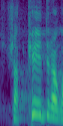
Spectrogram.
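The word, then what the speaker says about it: שָׁקֵד: 이 살구나무라고 하는 것이 히브리어로 사퀘드라고 하는 단어입니다. 이 사퀘드라고 하는 단어와 함께 그 뒤에 12절에 나오는 내가 내 말을 지켜라고 할 때 이 지켜, 이것이 쇼케드예요. 그러니까 발음이 굉장히 비슷하죠.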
